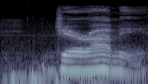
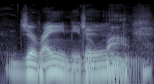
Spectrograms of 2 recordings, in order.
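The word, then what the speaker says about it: Jeramey: spelled like this jery it's it's j e r a m e y jerami jerami jery but uh I don't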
